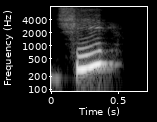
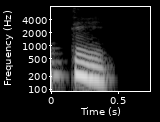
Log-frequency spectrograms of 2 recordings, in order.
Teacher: Também, no nível fonológico, vai haver o fonema dental T, seguido de I, vai se palatalizar, vai se africar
